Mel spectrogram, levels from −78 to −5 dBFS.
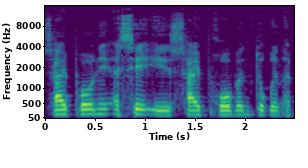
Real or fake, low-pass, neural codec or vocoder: real; 14.4 kHz; none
